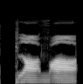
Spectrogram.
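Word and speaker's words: glava (глава): Pronounced glava in Russian.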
